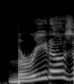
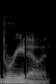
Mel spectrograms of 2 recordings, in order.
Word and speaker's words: burrito: Burrito's a nice. – How do you say burrito in Spanish? – Burrito. – Oh, is it? Do you have to roll the R? – Burrito.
